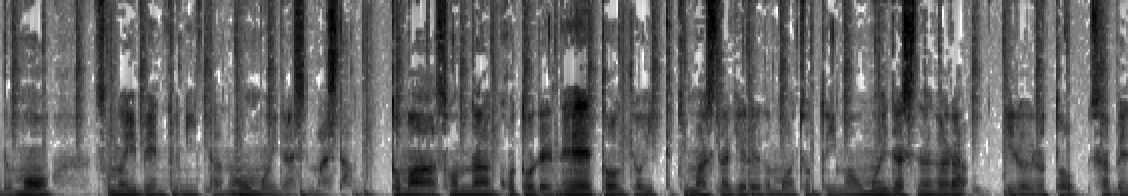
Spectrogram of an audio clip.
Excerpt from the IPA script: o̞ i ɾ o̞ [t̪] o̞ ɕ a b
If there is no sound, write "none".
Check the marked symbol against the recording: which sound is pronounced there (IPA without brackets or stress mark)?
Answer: t̪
